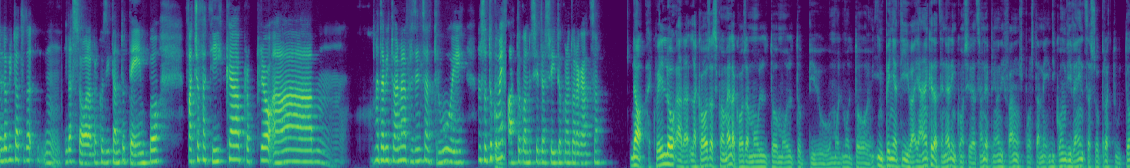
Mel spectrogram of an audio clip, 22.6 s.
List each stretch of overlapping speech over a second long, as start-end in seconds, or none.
none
